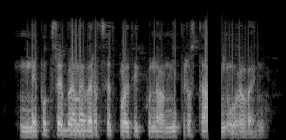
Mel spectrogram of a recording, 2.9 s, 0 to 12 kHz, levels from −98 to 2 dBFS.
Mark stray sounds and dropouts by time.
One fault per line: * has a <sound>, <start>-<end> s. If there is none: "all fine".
* has a dropout, 2.1-2.2 s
